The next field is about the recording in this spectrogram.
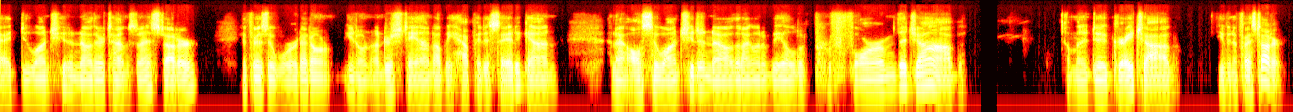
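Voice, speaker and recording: A man who hosts a podcast for people who stutter, calmly talking through a goal-setting exercise with some small repetitions. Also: low voice, no echo, poor audio. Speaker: podcast host and stuttering advocate. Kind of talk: solo podcast explanation.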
